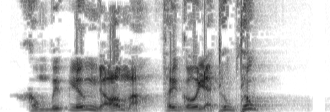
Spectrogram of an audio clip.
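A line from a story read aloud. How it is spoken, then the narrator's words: Loud scolding shout. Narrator (Vietnamese): Nam tử lớn tiếng quát thiếu nữ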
